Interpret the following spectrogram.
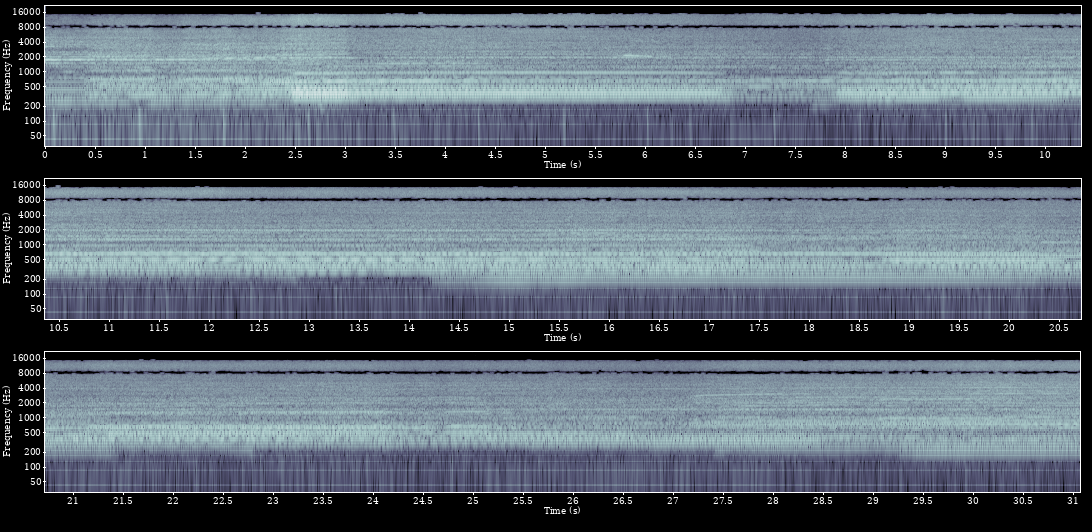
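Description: Many steam traction engine whistles blowing at once in a dense chord of overlapping steady tones. Individual whistles drop out and join every few seconds, with a brief dip about seven seconds in.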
